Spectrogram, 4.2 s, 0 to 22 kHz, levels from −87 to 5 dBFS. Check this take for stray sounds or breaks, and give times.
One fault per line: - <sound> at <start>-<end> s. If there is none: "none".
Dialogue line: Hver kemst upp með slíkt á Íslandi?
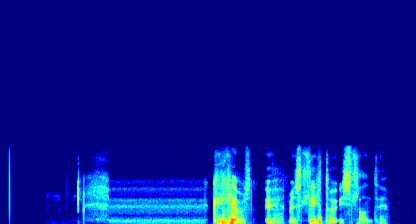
none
